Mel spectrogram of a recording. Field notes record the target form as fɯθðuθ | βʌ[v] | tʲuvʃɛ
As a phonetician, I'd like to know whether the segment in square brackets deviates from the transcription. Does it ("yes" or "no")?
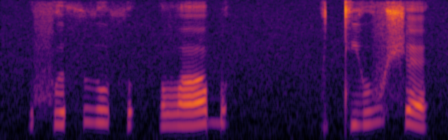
yes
